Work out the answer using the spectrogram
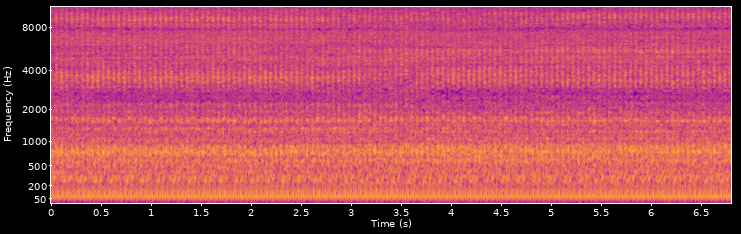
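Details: BMW M54 inline-six at idle: sharp, even ticking that keeps pace with the engine, the puffing tick of a leaking exhaust joint.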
